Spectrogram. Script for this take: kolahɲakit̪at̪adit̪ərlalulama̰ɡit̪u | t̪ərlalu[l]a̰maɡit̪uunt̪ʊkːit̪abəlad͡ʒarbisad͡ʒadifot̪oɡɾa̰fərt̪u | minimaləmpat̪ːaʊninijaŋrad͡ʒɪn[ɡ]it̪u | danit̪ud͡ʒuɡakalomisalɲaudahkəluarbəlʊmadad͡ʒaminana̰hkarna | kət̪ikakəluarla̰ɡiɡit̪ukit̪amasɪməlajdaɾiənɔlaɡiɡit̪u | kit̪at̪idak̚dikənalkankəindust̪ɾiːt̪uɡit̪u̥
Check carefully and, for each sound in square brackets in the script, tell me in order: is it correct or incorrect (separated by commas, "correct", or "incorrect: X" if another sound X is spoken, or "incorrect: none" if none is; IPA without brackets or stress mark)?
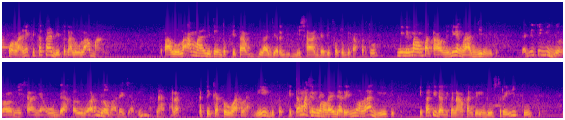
correct, correct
